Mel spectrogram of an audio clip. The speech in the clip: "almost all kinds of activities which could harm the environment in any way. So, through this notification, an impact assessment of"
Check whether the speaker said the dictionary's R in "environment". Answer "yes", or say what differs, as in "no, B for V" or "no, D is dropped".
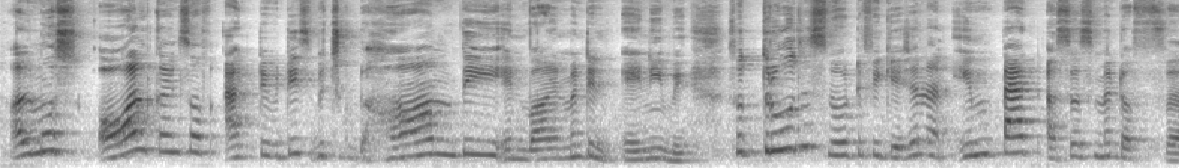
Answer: yes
